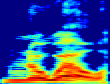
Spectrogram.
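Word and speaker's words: Jkmno: Jake J K M N O There are multiple people alive right now named J K M N O pronounced Noel.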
